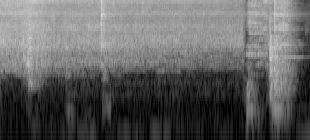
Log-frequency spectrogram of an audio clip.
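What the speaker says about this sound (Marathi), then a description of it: "सगळं याच्यामध्ये आपण मिक्स करायचं आणि छानपैकी परतून घ्यायचं" Curd rice mixed with chaat masala being sautéed in a pan, a moderate hiss with a few spoon scrapes and light clinks against the pan.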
